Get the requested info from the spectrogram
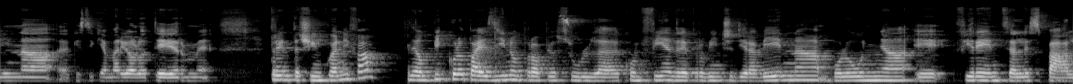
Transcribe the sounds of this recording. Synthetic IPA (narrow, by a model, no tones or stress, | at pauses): nːak̟esːikjaːmaɾjɔːlot̪ɛrme | t̪ɾɛnt̪at͡ʃiŋkweanːifa | ed̪ɛumpikːolopaeziːnopɾɔːpɾjosulkoɱfiːned̪elːepɾovint͡ʃed̪iɾavenːaboloɲːaefiɾɛnt̪sealːespaːl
